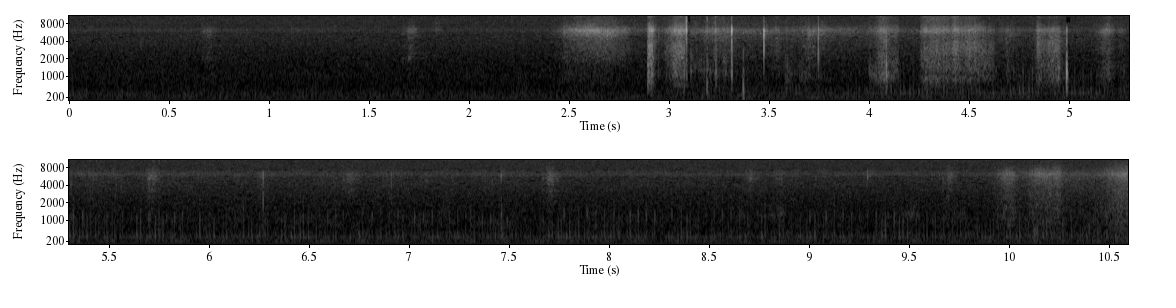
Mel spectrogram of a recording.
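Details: Kitten purring happily while cuddled, fed and sleeping: a steady low drone throughout, briefly overlaid by rustling and scratchy handling sounds around the middle, filmed on a phone.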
